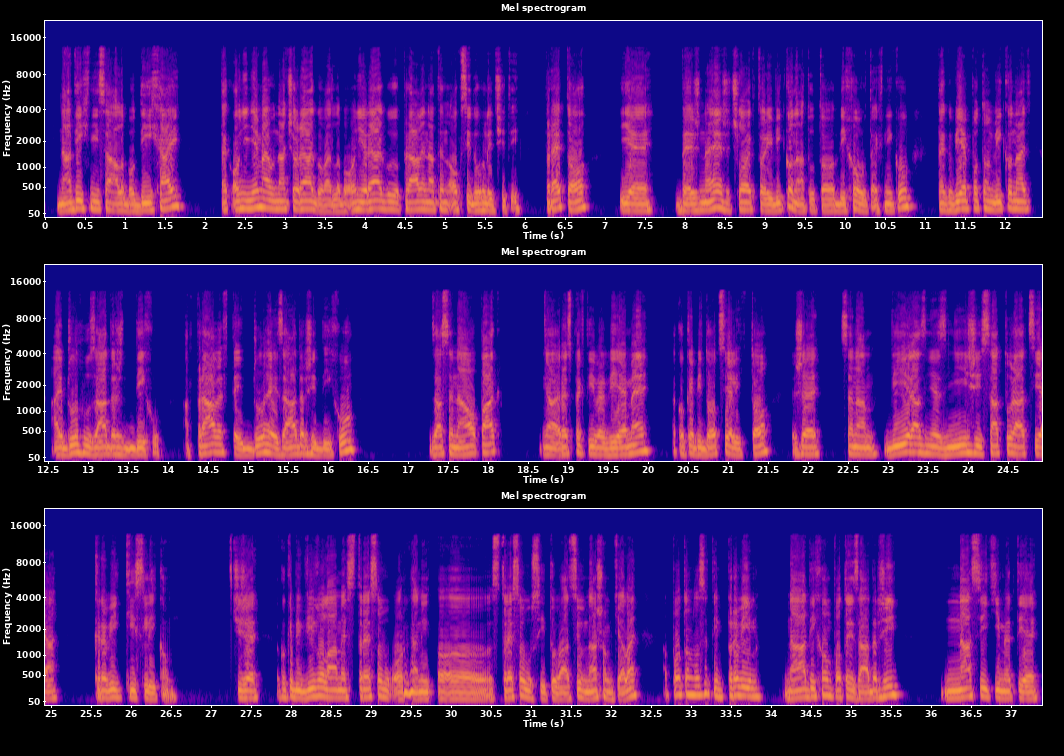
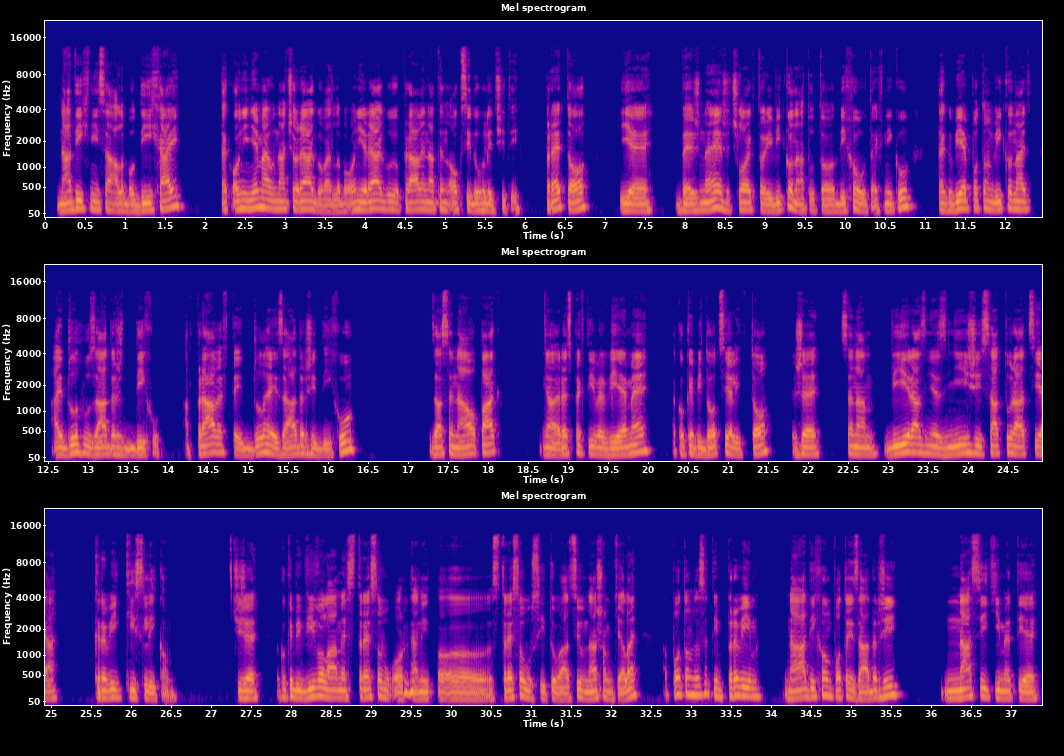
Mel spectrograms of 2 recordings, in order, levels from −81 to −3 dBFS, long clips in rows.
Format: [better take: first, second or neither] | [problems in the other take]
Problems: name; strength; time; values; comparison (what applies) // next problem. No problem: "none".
second | distortion; slight; 10 dB below the speech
